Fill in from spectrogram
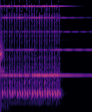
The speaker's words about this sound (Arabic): ولكن التليفون فضل يرن طول الليل لحد ما فصلوا التليفون خالص عشان يبطل رن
